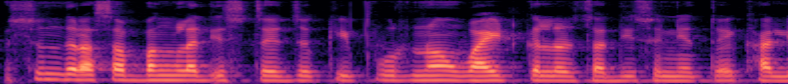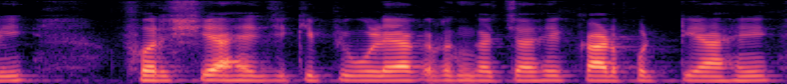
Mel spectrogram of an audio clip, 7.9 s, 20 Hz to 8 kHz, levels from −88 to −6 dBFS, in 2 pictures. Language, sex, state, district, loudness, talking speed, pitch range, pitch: Marathi, male, Maharashtra, Solapur, -27 LUFS, 165 wpm, 155-165 Hz, 165 Hz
